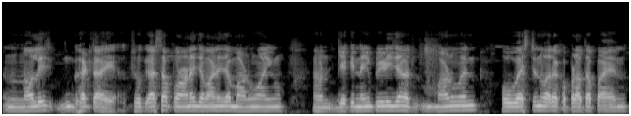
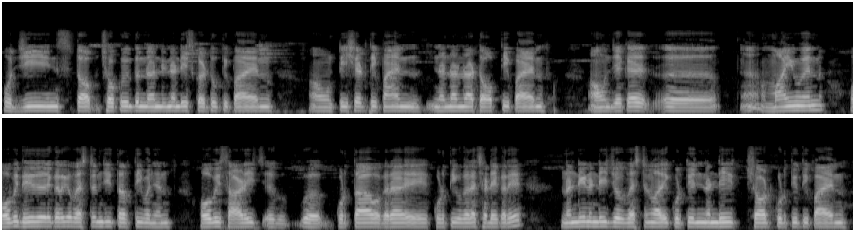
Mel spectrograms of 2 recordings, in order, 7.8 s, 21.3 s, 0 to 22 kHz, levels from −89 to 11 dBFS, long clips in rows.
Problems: constant background noise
